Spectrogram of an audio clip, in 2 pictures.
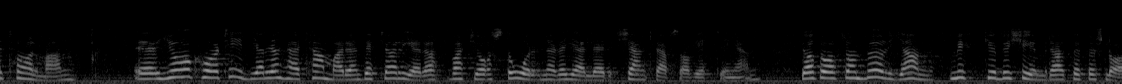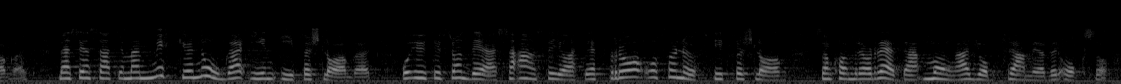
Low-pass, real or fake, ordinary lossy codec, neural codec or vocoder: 5.4 kHz; real; MP3, 48 kbps; none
